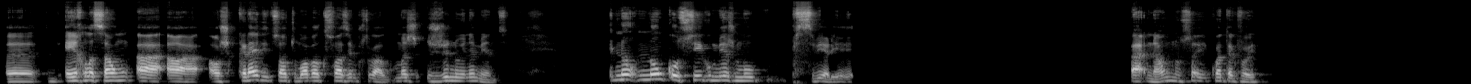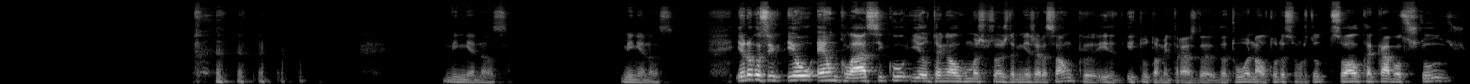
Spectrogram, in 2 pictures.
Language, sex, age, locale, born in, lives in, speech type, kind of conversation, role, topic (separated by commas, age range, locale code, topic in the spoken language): Portuguese, male, 30-34, pt-PT, Portugal, Portugal, conversation, unstructured, none, Como você evita comprar coisas desnecessárias?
